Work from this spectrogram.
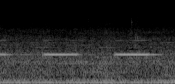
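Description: A delivery truck reverses at a highway work zone while dropping off a temporary impact attenuator, its backup alarm giving two clear evenly spaced beeps over a low engine idle.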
